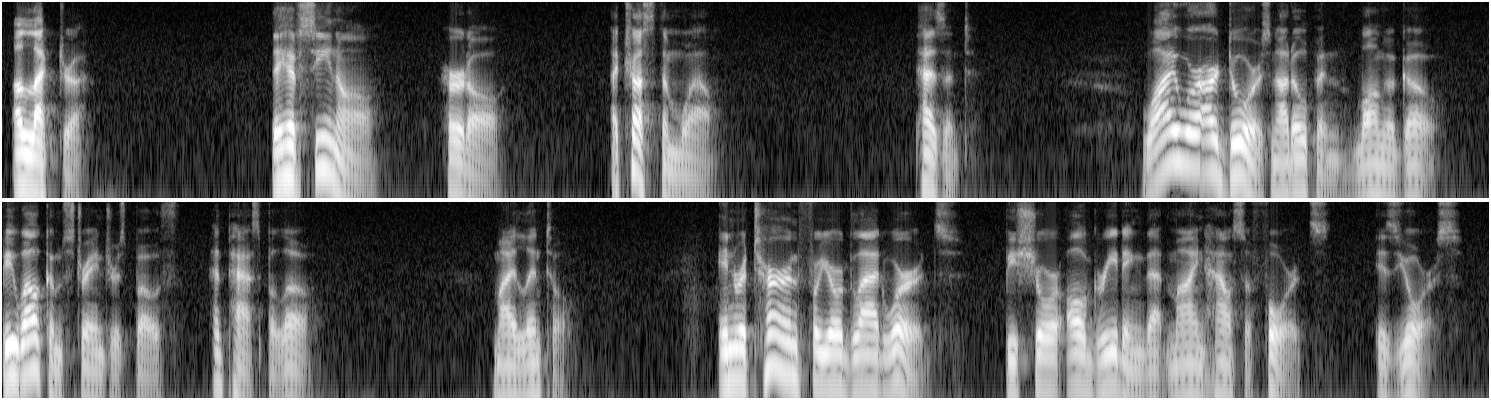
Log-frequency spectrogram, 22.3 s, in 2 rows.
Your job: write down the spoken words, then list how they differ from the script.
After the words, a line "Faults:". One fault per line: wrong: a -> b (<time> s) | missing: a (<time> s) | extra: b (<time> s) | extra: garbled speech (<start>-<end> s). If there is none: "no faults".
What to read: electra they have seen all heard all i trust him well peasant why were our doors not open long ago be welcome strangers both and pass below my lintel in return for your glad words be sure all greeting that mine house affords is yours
electra they have seen all heard all i trust them well peasant why were our doors not open long ago be welcome strangers both and pass below my lintel in return for your glad words be sure all greeting that mine house affords is yours
Faults:
wrong: him -> them (4.9 s)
